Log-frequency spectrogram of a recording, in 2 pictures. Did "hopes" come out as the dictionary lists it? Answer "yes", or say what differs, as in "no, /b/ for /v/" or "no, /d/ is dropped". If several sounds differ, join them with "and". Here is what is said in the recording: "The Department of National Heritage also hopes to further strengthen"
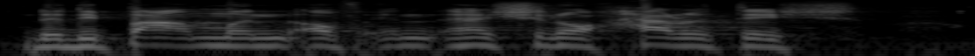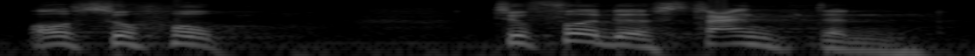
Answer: no, /s/ is dropped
